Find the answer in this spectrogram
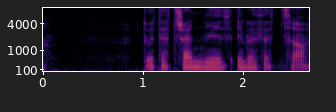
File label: "trennydd", Welsh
